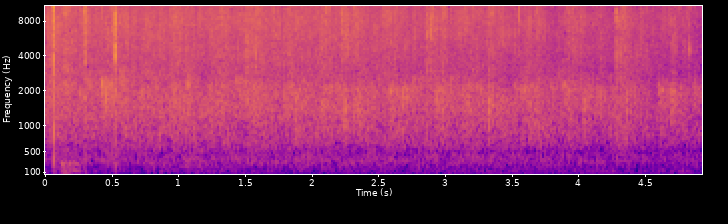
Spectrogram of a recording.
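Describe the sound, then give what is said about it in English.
An audience claps steadily for a newly baptized person, a dense, continuous wash of many hands that holds at an even level throughout, with no voices standing out. “let's go ahead and give him a round of applause.”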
